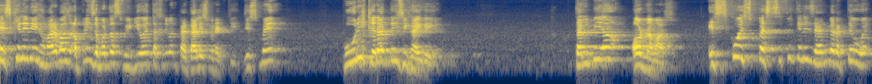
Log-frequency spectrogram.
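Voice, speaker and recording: A man's voice: very high voice, fairly bright tone, roomy sound. A man, a cleric, teaching a pilgrimage class in a conversational lecture style, mixing in English words and asking the audience questions.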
